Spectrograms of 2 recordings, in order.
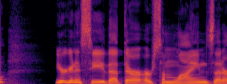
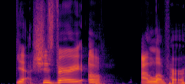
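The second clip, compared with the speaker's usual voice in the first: plain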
